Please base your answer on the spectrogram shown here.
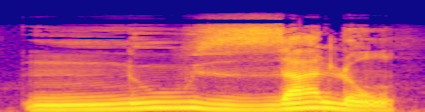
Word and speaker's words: nous allons: it does mean that you will have to pronounce this z sound, okay? Listen to me. Nous allons.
